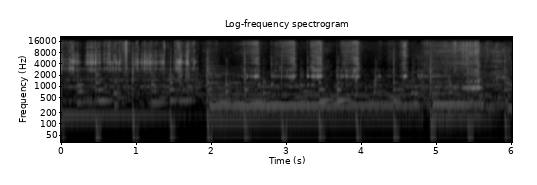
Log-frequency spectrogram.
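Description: Scraping of a small hand block plane cutting a chamfer along the edge of a wooden guitar body, over background music with a steady beat of about two a second. The music's chord changes about two seconds in and again near the end.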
